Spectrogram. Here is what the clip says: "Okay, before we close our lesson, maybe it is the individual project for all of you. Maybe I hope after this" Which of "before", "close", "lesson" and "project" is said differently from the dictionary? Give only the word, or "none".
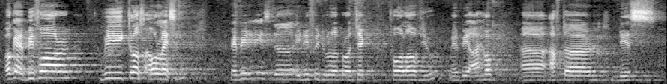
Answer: none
